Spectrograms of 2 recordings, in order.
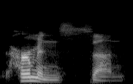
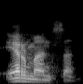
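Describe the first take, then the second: First: The name begins with an H sound. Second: The name begins with a vowel, like Airman. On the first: The speaker calls it wrong. "he's not Herman's son" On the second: The speaker calls it right. "correct pronunciation"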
